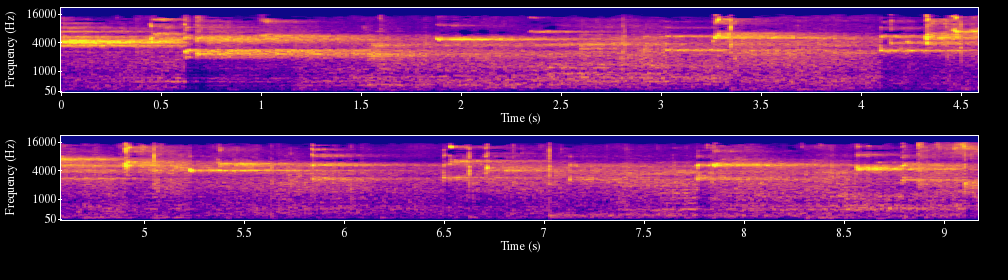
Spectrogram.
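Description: Futsal game in a sports hall: the ball thuds on the wooden floor and is kicked, players shout and call, and there are short high squeaks, all echoing in the hall.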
